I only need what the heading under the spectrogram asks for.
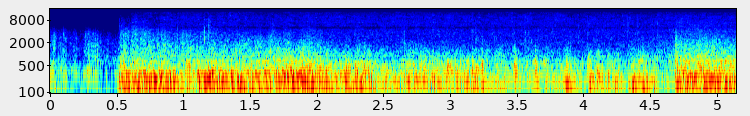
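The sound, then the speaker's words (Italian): Heavy rain and rolling thunder on a winter night, a loud, dense wash of noise that swells in abruptly after a brief quieter start and stays steady throughout. “sa una di quelle notti d'inverno, piene di lampi e tuoni?”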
